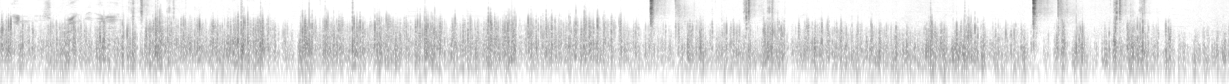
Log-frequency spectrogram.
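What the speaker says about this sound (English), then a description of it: "That wind is right up in it." Strong gusty wind buffeting outdoors at an air rifle range, a continuous roaring rush with sharp pops and crackles, loud and close throughout.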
